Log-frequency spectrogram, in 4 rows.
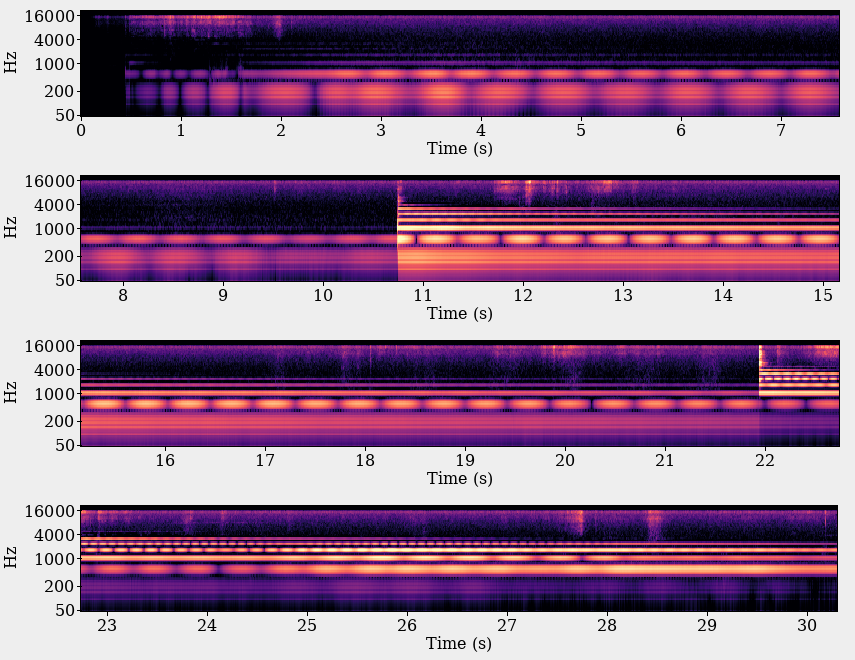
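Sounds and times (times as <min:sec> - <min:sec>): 
1.1kg full moon singing bowl in F sharp: 0:00.4 - 0:30.2.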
